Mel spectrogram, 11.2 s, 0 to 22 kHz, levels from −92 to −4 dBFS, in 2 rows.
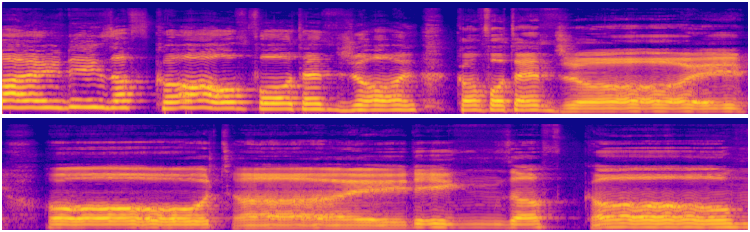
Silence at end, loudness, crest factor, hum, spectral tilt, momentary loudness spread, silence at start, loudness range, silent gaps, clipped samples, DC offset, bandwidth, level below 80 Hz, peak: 0 s; -15 LUFS; 14 dB; none; -5 dB/octave; 7 LU; 0 s; 2 LU; none; under 0.1%; under 0.1%; 17 kHz; -64 dBFS; -2 dBFS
